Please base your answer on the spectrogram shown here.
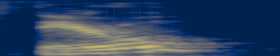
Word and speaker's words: Farrell: So I want to welcome to the show Dell Farrell, like Will Ferrell.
